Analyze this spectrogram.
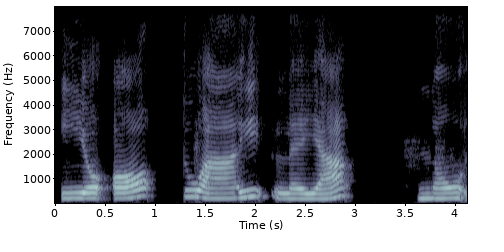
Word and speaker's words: ho: Don't worry, we are not studying this verb now, but in this case, the H is silent. So is instead of io, ho, I have, it's io ho, tu hai, lei ha, no, loro hanno.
